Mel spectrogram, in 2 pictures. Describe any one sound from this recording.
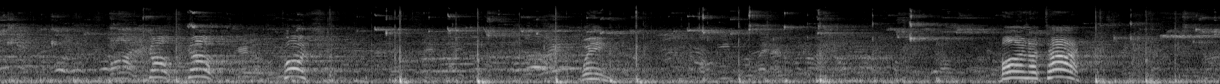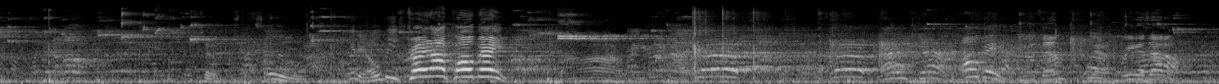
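Spectators shout and cheer in an echoing gym.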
